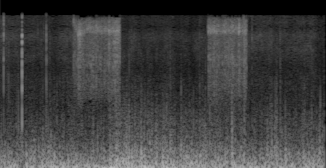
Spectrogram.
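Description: Large fire burning: a steady low roar with a few sharp crackles near the start and two short bursts of hiss, about a second in and near three seconds.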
